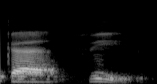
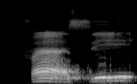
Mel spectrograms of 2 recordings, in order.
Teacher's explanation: Kalau kasi huruf sa ujung lidah ketemunya dengan gigi seri atas. Kalau fasi ketemunya lebih cenderung ke gigi bawah.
